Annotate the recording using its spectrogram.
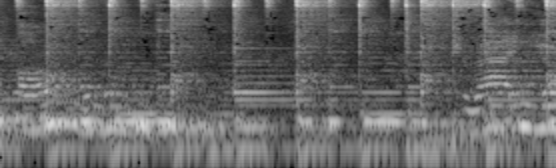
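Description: Live dance band music with a steady beat and a melody line played over it.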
